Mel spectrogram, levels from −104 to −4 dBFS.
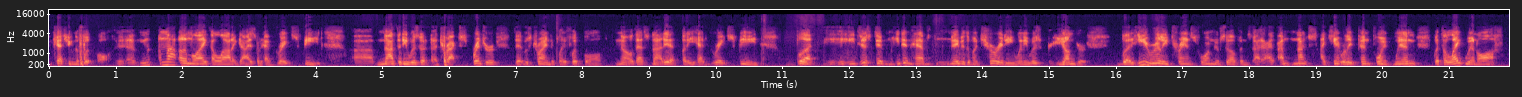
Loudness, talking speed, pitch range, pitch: -27 LUFS, 190 wpm, 115-135 Hz, 125 Hz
